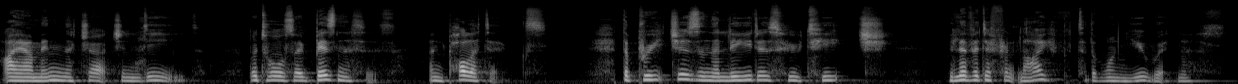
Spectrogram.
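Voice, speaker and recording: A young woman gives a poetry reading in a cathedral. Her voice sits low, and she lets every line land slowly and deliberately. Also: fairly even intonation, a little mellow. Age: young adult. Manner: slow, measured recitation. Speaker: young poet.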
